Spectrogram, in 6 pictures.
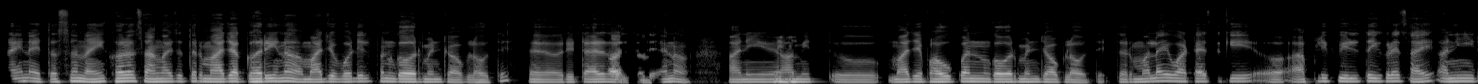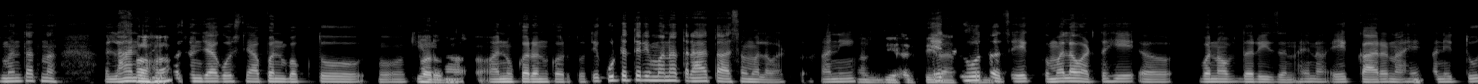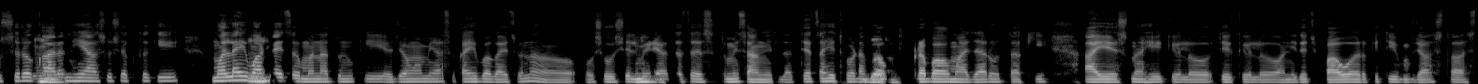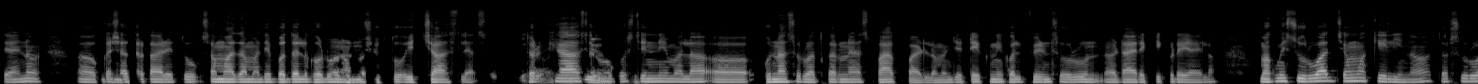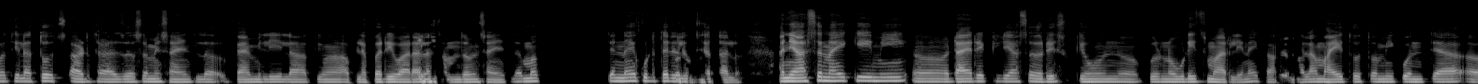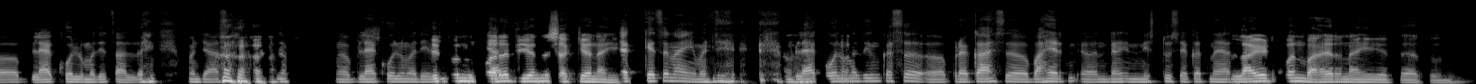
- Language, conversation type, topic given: Marathi, podcast, पुन्हा सुरुवात करण्याची वेळ तुमच्यासाठी कधी आली?
- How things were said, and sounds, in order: static; distorted speech; in English: "वन ऑफ द रीझन्स"; other background noise; in English: "रिस्क"; unintelligible speech; in English: "ब्लॅक होलेमध्ये"; laughing while speaking: "चाललोय"; laugh; unintelligible speech; in English: "ब्लॅक होलेमध्ये"; unintelligible speech; tapping; laughing while speaking: "म्हणजे"; in English: "ब्लॅक होलेमधून"; unintelligible speech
